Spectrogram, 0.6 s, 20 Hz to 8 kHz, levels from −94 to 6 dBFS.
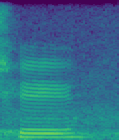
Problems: none marked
